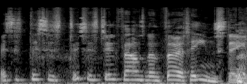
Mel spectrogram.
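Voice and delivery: patronising mock explanation that slows to a laughing end; mock lecturing. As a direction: talk down to Steve, grinning. Mocking Steve about the future.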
